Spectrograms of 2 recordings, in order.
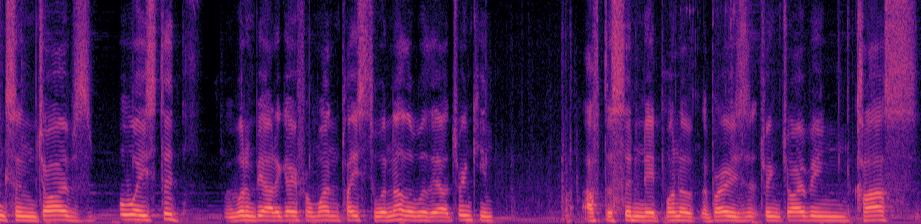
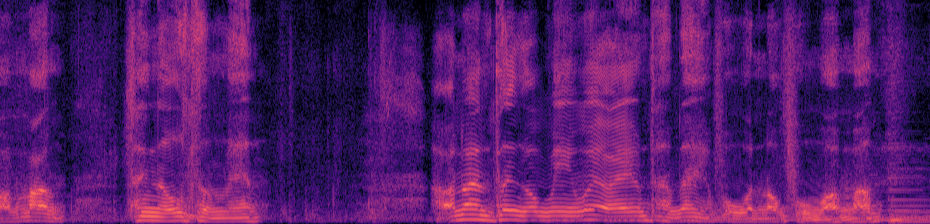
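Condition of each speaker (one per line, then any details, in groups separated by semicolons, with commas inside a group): No condition
Brain injury; severe brain injury, fall from moving vehicle, head run over; 11 years since injury, long rehab; long rehab to regain talking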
